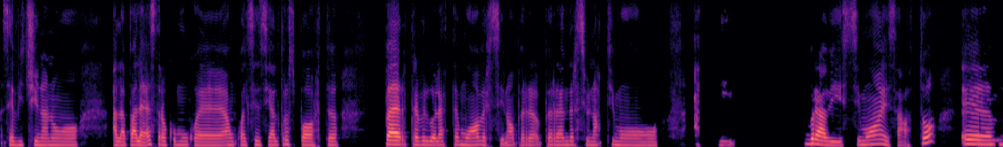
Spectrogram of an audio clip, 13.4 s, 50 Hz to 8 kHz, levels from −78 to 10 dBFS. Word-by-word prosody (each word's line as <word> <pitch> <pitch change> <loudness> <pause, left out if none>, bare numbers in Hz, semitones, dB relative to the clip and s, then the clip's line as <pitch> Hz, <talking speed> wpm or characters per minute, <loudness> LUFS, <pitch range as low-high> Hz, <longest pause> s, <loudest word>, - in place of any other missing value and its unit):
si - - -6
avvicinano 185 -2 -2 0.4
alla 185 -2 +1
palestra, 195 +2 +2
o - - -4
comunque 180 -2 -2
a 185 - 0
un 190 - -5
qualsiasi 195 +1 -3
altro 195 +3 -2
sport 190 -2 -2 0.6
per, 215 -2 +9
tra 200 0 -1
virgolette, 195 0 -2
"muoversi" 200 0 -1
no? 185 - -3
Per 185 0 -5
per 195 - -5
rendersi 195 0 -2
un 190 - -5
attimo 180 -2 -5 0.5
atti 190 -2 -12 0.9
bravissimo, 215 -1 +3
esatto. 250 - -1 0.3
Ehm, 230 -2 +3
195 Hz, 110 wpm, -23 LUFS, 185-205 Hz, 0.9 s, per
